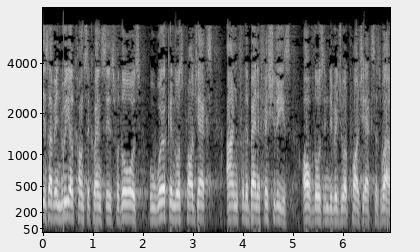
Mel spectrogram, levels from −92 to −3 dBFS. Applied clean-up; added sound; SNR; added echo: none; none; none; none.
